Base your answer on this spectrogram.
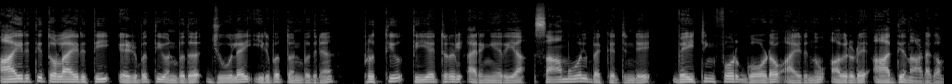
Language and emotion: Malayalam, neutral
